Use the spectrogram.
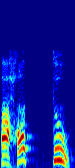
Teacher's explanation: هنا الطاء أضغمت في التاء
